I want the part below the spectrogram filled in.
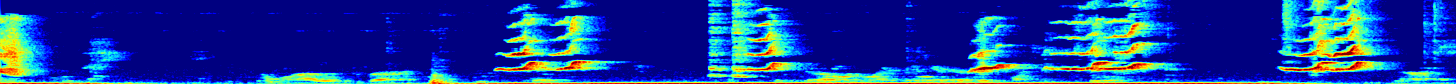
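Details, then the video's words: Javan myna pair calling back and forth to each other: harsh squawky notes with buzzy, rasping bursts, some short whistled notes, in clusters about every second, over a steady low hum. "Jalak Kebo Saling Berkicau"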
